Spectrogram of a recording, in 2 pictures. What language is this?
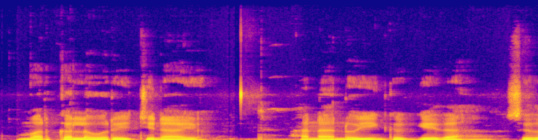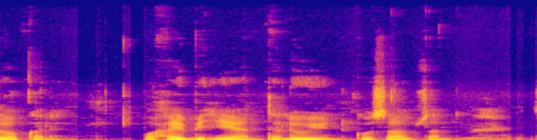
Somali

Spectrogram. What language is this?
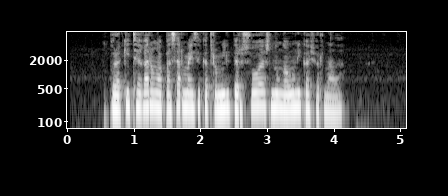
Galician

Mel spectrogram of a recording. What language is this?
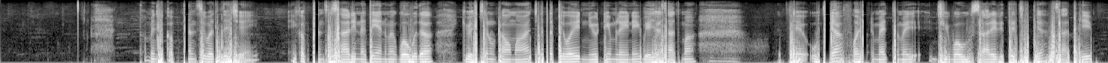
Gujarati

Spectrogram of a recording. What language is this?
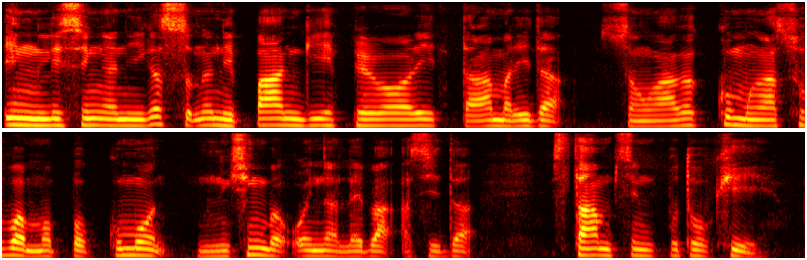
Manipuri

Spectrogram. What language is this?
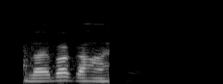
Urdu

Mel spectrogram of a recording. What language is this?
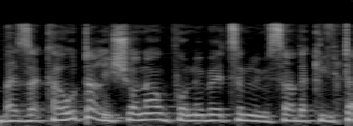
Hebrew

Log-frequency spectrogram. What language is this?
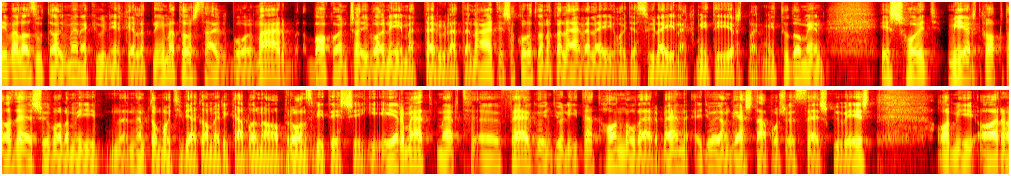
Hungarian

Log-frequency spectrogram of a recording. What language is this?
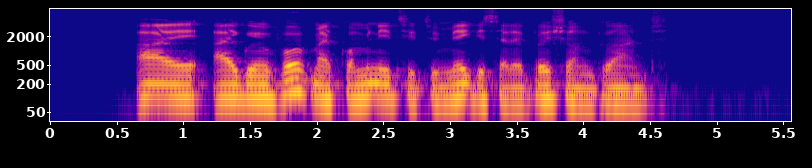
Nigerian Pidgin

